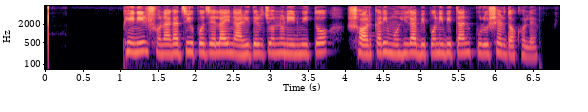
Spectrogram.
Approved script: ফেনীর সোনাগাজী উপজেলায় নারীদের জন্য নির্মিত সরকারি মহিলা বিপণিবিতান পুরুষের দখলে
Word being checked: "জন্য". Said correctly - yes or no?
yes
